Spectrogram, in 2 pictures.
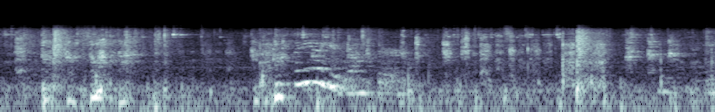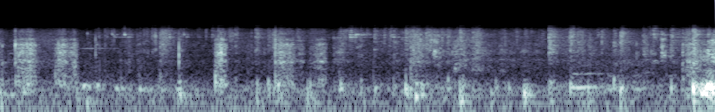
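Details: Two dogs, a two-year-old mini Aussie and a one-year-old chihuahua, play fighting indoors; low scuffling growls and snorts with panting and thumps, brief higher whine near three seconds, irregular throughout.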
